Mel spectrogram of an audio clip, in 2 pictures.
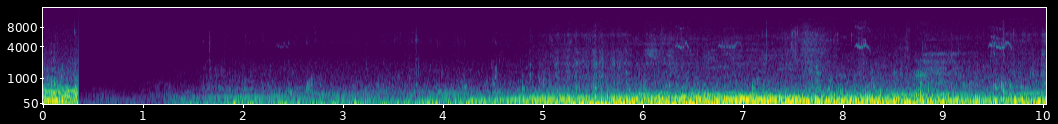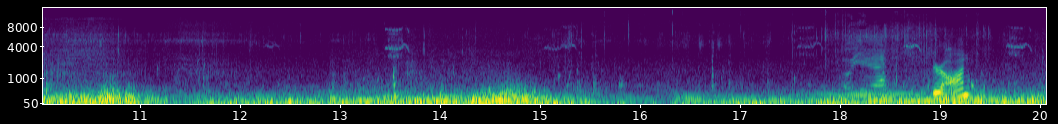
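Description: A boat's motor humming steadily at low speed, mixed with wind and water noise. The sound drops away abruptly just after the start, then builds back up and swells twice.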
